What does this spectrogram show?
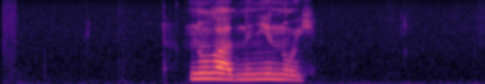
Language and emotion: Russian, neutral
